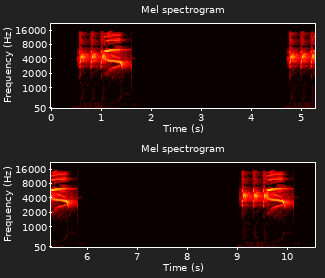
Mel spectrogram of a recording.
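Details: European goldfinch repeating a short liquid twittering phrase with a downward buzzy flourish, about one second long, three times at roughly four-second intervals, with silence between.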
